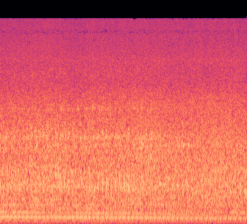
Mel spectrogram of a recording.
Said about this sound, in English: All right, young fella. Slow the engine down.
